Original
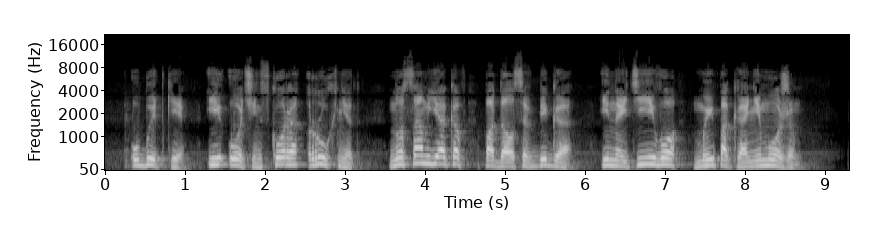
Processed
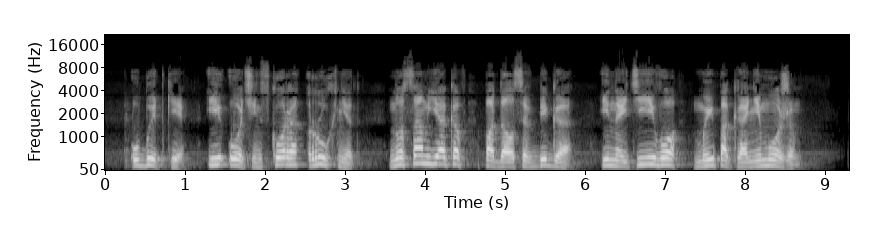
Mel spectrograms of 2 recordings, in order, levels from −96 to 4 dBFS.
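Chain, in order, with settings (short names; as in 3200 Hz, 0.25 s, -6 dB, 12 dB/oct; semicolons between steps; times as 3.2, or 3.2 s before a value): HPF 220 Hz 12 dB/oct; gain +4.5 dB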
